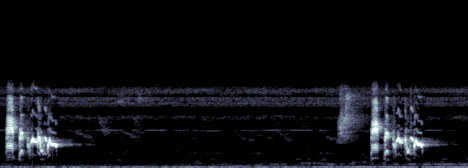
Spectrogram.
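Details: Sooty-headed bulbul trapping-lure song: two lively bubbling phrases of quick chirps and a descending whistled slur, separated by about three seconds of near silence with a soft low hum underneath.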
